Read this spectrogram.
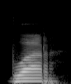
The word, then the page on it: bwar: Mpur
